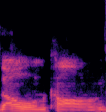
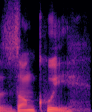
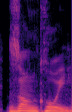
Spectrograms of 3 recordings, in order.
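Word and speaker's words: Zhong Kui: Black Myth Zone Kong. Zone Kong? No, Zonkui. Zone Kui.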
